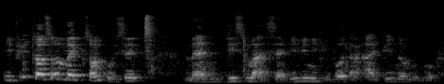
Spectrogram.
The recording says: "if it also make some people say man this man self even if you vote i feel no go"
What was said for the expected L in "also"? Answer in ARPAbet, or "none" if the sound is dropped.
none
